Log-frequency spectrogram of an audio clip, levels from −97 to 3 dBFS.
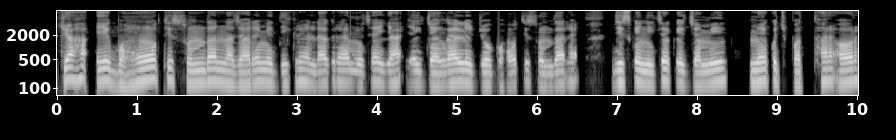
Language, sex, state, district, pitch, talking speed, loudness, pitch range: Hindi, male, Chhattisgarh, Sarguja, 140 Hz, 175 wpm, -19 LUFS, 130-145 Hz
